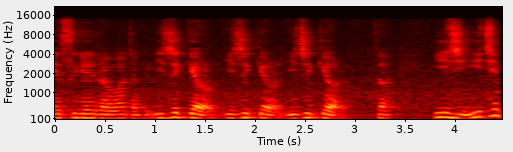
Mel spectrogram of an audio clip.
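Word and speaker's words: Ezekiel: 나에서 에스겔이라는 사람 이름인 것 사람 에스겔 영어 발음이 에스겔이라고 하지 않고 이즈 girl이 is결 girl이 is즈 girl 그래서이지이지 많이 써먹죠이지 이지 빵 이름이에도 이지가 붙는데 성서에 나온 내용입니다.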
